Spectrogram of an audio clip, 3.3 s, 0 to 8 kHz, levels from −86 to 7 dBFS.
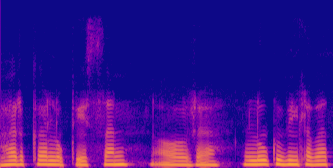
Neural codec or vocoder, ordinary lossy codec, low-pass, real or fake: none; none; 7.2 kHz; real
